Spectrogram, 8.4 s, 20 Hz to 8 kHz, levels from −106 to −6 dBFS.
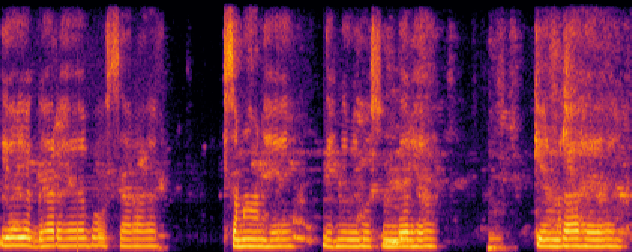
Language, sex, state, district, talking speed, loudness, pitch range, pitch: Hindi, female, Bihar, Kishanganj, 105 wpm, -20 LUFS, 220-235 Hz, 225 Hz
